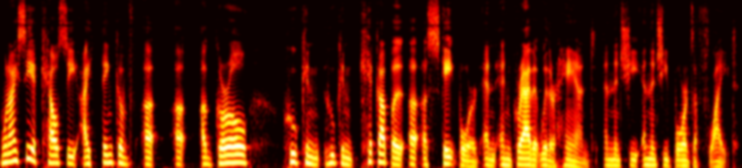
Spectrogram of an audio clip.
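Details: Adult man, real stuttering in spontaneous speech with word repetitions.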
